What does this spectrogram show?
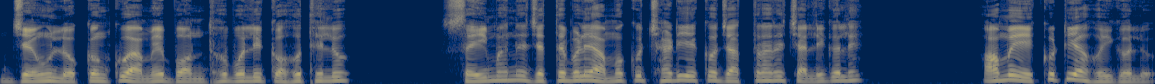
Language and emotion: Odia, sad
